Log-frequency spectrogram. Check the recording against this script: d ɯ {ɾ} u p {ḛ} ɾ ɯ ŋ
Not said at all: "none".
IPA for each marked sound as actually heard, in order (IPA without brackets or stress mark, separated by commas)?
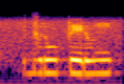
ɾ, e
